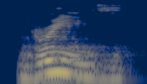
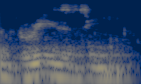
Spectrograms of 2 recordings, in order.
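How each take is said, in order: First: The word ends on the Z sound, no final vowel. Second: The word ends with an added final vowel sound. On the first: The speaker calls it right. "esse E final não é pronunciado" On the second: The speaker calls it wrong. "não é breezy"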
